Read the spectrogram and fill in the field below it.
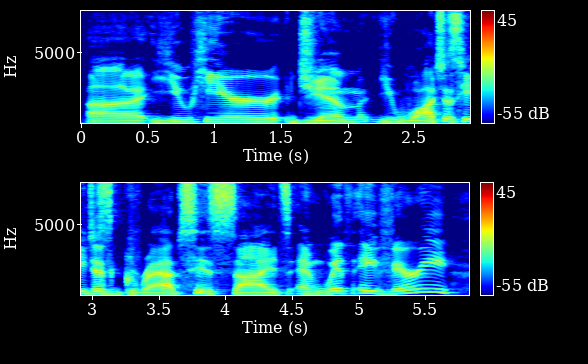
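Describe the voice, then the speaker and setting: A man working as game master, improvising scene narration in a halting way. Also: mid-range voice, expressive, pushed and bright. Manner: halting, piecing scenes together.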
